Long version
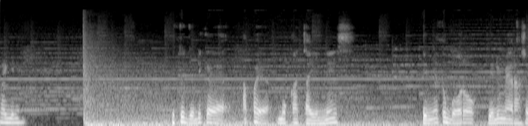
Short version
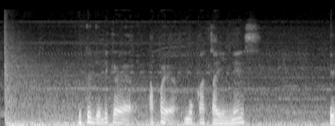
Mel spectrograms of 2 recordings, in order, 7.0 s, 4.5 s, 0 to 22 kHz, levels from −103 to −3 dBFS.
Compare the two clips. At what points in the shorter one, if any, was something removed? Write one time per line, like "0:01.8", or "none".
0:01.0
